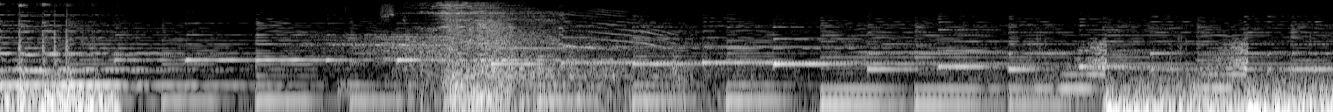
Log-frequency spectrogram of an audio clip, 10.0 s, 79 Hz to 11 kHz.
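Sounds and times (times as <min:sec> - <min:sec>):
noise burst with sliding pitches: 0:02.3 - 0:06.4.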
